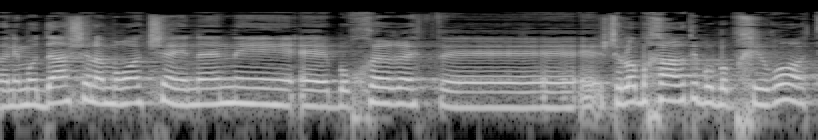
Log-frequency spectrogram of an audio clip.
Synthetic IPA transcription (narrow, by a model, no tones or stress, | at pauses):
animodaʃelamʁo̞tʃeenenibo̞χe̞ʁet̪e | ʃelo̞baχaʁt̪ibo̞bebχiʁo̞t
